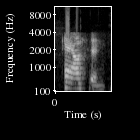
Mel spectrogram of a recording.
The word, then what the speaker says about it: Houghton: Now, Gemma, is it Gemma Houghton or Gemma Horton? You pronounce it. – Houghton.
